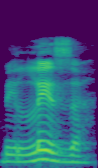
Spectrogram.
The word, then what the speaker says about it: beleza: Então, por exemplo, beleza, qual é a sílaba que demora mais? O lê, beleza, ok?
